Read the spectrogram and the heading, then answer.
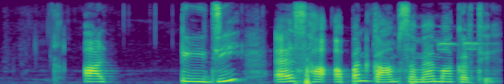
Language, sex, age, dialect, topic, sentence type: Chhattisgarhi, female, 18-24, Western/Budati/Khatahi, banking, question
